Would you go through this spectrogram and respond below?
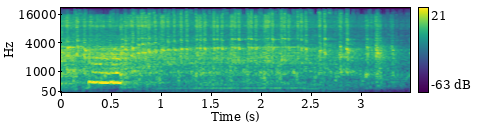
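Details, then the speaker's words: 1971 Honda CL350 Scrambler, sitting over 25 years, turning over with an uneven whirring crank but never firing; no spark at either plug. "Let's see if we have any spark. [Music] I am not seeing anything. That's weird."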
